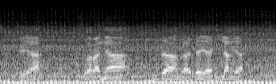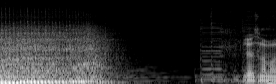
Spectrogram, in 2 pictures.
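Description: A scooter engine idles with an even, steady low thrum, free of any rattle or grind from the drive.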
